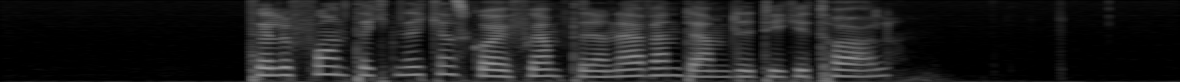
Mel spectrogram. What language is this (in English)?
Swedish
